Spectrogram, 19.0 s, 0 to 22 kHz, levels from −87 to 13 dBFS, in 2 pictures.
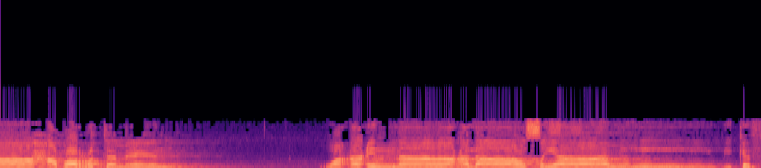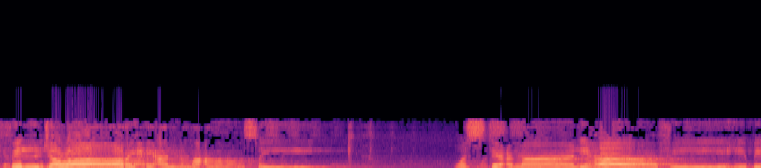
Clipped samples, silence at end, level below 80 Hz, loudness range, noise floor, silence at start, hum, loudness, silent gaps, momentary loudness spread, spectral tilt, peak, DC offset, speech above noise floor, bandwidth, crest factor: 0.3%; 0 s; -34 dBFS; 10 LU; -40 dBFS; 0 s; none; -10 LUFS; none; 13 LU; -5.5 dB/octave; 0 dBFS; under 0.1%; 31 dB; 7 kHz; 10 dB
